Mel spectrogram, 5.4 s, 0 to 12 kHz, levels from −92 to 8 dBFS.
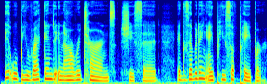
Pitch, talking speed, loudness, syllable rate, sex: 175 Hz, 155 wpm, -18 LUFS, 4.6 syllables/s, female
